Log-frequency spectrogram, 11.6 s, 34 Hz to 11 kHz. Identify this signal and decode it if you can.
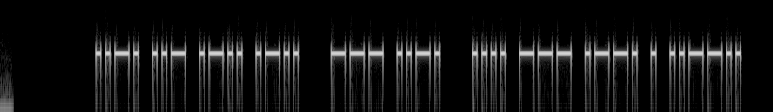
Morse code, heard as a keyed tone, about 17 wpm, 700 Hz. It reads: FULL OF HOPE?
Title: Sentences from Top 1000 Words - Review Part 3 - 17wpm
